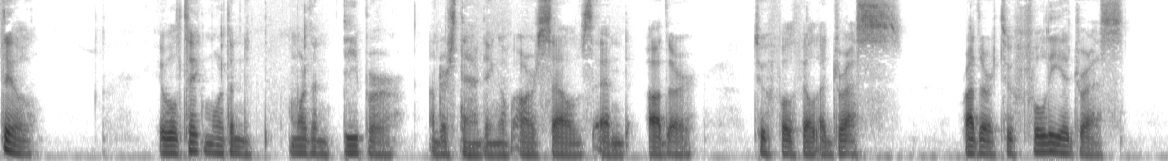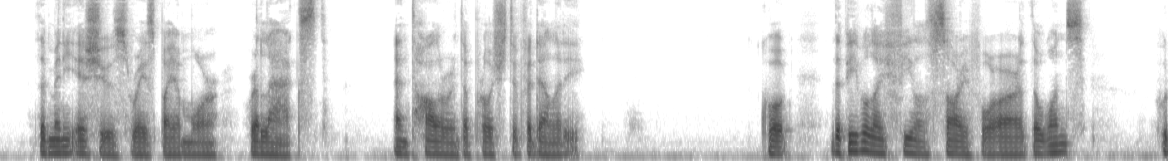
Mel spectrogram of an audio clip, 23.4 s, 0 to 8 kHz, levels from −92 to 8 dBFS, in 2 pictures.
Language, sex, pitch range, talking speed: English, male, 70-95 Hz, 115 wpm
